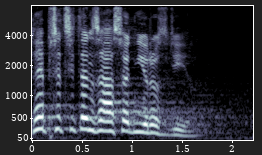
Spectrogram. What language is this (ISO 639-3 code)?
ces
